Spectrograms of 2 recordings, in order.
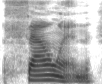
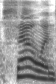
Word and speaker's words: Samhain: So let's get started with the pagan festival of Samhain. Now that's spelled Samhin. That's Celtic.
